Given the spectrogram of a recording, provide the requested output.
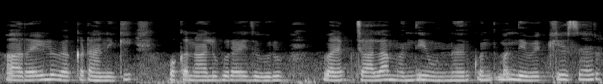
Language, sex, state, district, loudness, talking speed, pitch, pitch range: Telugu, female, Andhra Pradesh, Sri Satya Sai, -18 LUFS, 120 wpm, 195 Hz, 190-210 Hz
